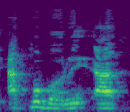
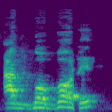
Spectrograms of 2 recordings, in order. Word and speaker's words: Agbobore: Akpobore. We know Akpobore. This is Agbobore. So I will not be going to Akpobore. It's Agbobore.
